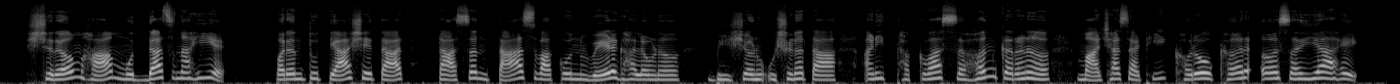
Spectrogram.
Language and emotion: Marathi, disgusted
